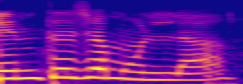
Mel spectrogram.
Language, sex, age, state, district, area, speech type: Bengali, female, 18-30, West Bengal, Dakshin Dinajpur, urban, spontaneous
